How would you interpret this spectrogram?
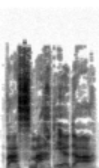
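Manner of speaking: shouting. A narrator's reading. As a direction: shout it word by word, pitch up. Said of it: "schrie Shifu".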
